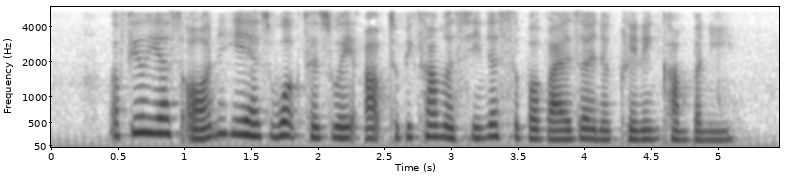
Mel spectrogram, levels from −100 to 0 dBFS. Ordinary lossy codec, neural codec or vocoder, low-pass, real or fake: MP3, 48 kbps; none; 5.4 kHz; real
